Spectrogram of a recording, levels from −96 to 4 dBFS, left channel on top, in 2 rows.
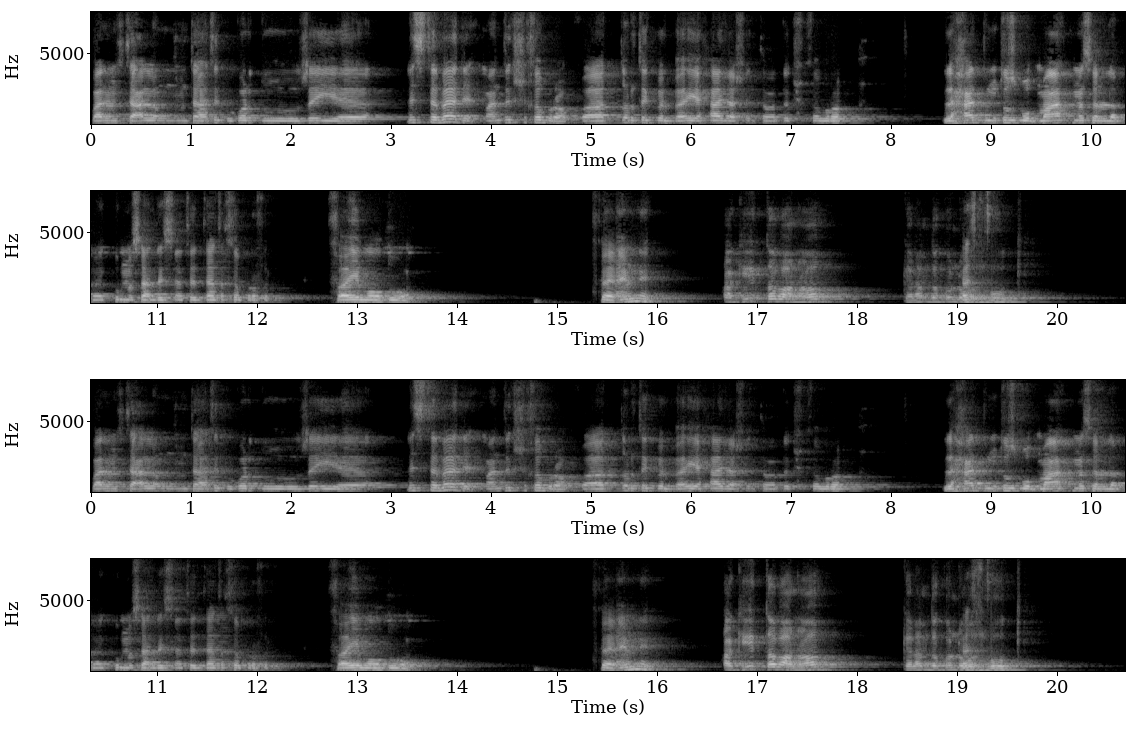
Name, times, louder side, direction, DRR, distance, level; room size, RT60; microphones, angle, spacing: voice 1, 0.0-2.8 3.2-7.5 8.5-12.2 12.7-13.6 15.4-16.0 19.0-19.2, left 3 dB, 30° left, 9 dB, 0.8 m, -31 dB
voice 2, 16.7-17.7 18.5-19.5, right 3 dB, 90° right, 7 dB, 1.7 m, -31 dB
24.5 x 10.5 x 4.7 m, 1.1 s
head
